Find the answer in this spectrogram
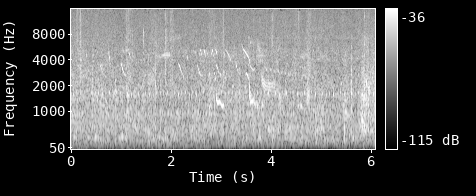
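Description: Faint wild birdsong: many short chirps and whistling notes from small birds, over a steady fast pulsing trill in the background.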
